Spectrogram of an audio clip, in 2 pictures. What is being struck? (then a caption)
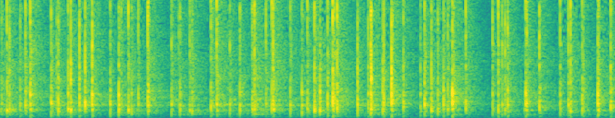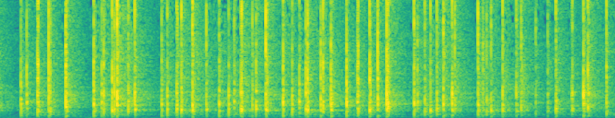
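Small cardboard medicine box. Long nails tap rapidly on a small hollow cardboard medicine box held up close. The result is a steady stream of dry, crisp clicks centred in the upper midrange, with almost no low end and no ring between taps.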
